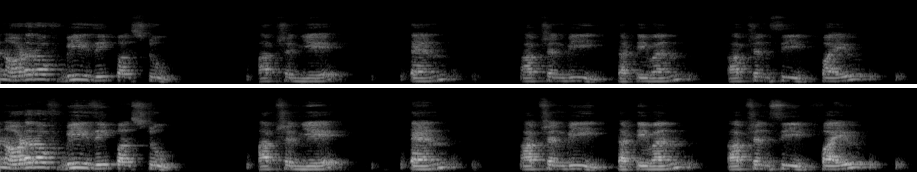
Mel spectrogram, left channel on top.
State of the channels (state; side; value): quieter; left; 8.6 dB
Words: order of B is equals to option A 10, option B 31, option C 5,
